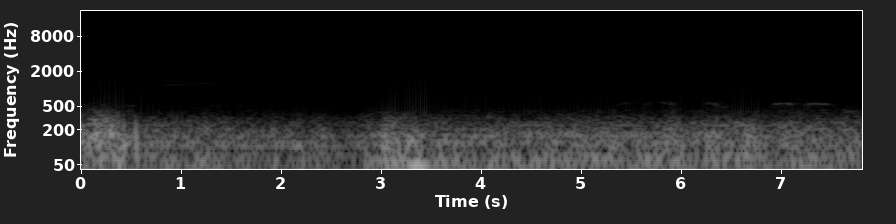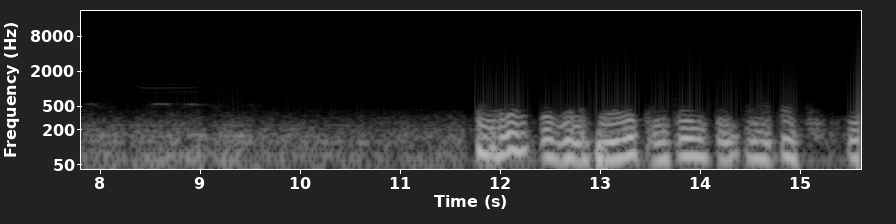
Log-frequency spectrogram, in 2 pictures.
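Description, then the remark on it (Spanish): Birdsong recorded in Cancún, Quintana Roo, Mexico, altered to simulate how it would sound on Mars: heavily muffled, stripped of its high trills so only dull, low-pitched chirps blur into a steady murmur, ending with a series of louder, thudding honk-like calls. No one speaks. “Ahora, según lo que se ha descubierto de cómo se transmite el sonido en Marte, si esto hubiese sido no en Cancún, sino en Marte, sonaría así.”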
